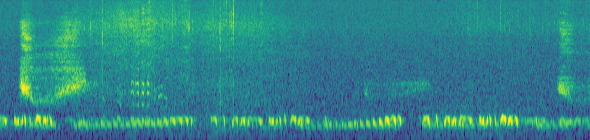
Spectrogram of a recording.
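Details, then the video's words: At a spring lek in Russia, black grouse keep up an unbroken low rolling bubbling chorus, cut by short harsh hissing sneezes near the start, at about five seconds and at the end. "Black grouse lekking in Russia (Тетеревиный ток)"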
